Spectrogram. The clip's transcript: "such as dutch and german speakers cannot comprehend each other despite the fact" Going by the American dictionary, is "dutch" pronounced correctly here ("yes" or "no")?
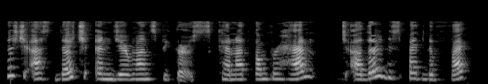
yes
